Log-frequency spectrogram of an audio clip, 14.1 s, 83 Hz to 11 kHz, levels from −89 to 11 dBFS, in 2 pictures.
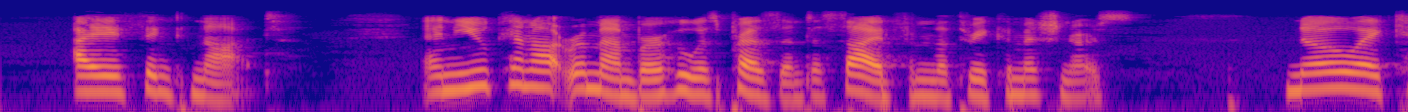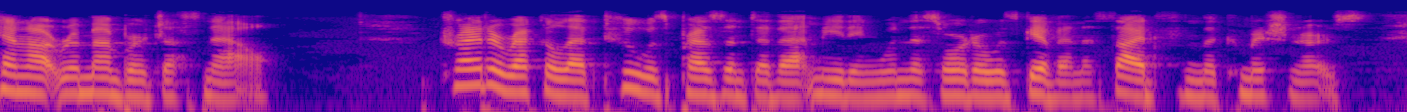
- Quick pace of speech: No, average, 185 wpm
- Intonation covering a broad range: No, average, 3.8 semitones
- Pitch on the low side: No, medium, 180 Hz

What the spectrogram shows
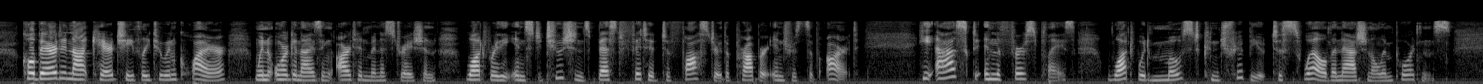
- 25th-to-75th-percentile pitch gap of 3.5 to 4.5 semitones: Yes, average, 4.0 semitones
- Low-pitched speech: No, high, 210 Hz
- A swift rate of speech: No, average, 160 wpm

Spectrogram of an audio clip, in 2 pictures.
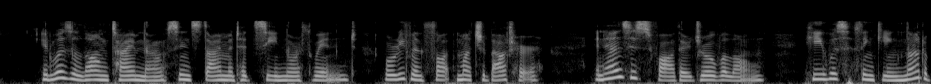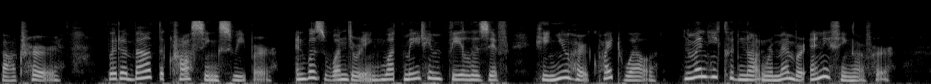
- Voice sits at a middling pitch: No, high, 210 Hz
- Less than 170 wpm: No, average, 185 wpm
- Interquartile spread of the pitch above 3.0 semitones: Yes, average, 4.0 semitones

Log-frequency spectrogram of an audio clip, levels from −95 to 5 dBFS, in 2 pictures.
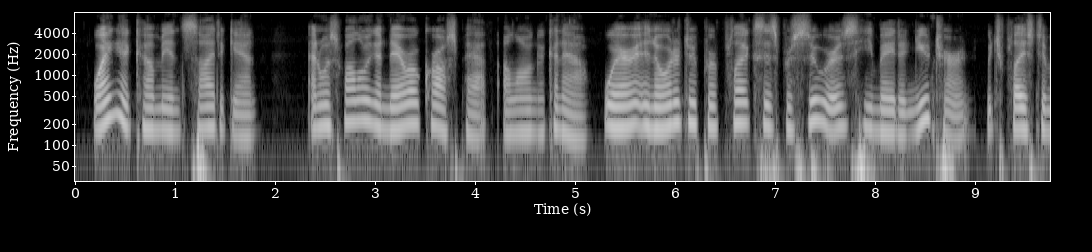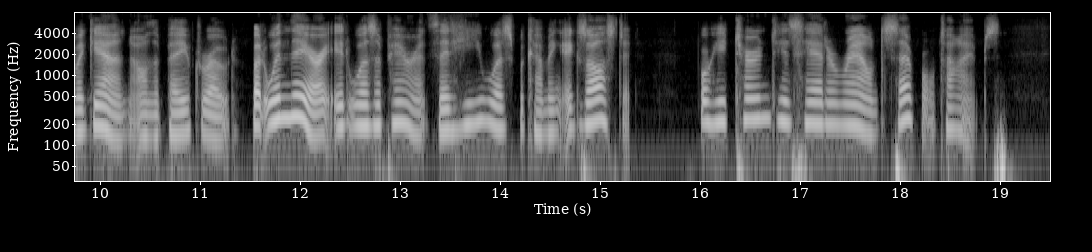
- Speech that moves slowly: No, average, 170 wpm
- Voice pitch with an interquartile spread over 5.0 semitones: No, average, 4.3 semitones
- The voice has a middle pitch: Yes, medium, 180 Hz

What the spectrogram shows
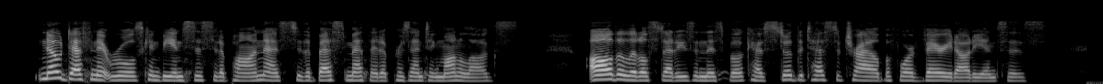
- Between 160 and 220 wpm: Yes, average, 180 wpm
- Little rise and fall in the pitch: Yes, narrow, 1.9 semitones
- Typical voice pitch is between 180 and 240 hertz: Yes, medium, 185 Hz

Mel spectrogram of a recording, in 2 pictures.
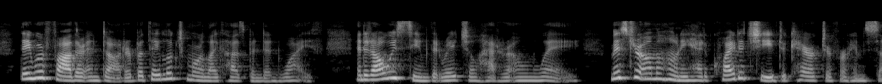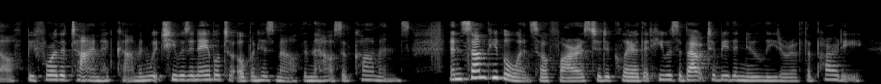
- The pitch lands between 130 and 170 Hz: No, medium, 180 Hz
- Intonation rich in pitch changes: No, average, 3.9 semitones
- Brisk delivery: Yes, fast, 245 wpm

